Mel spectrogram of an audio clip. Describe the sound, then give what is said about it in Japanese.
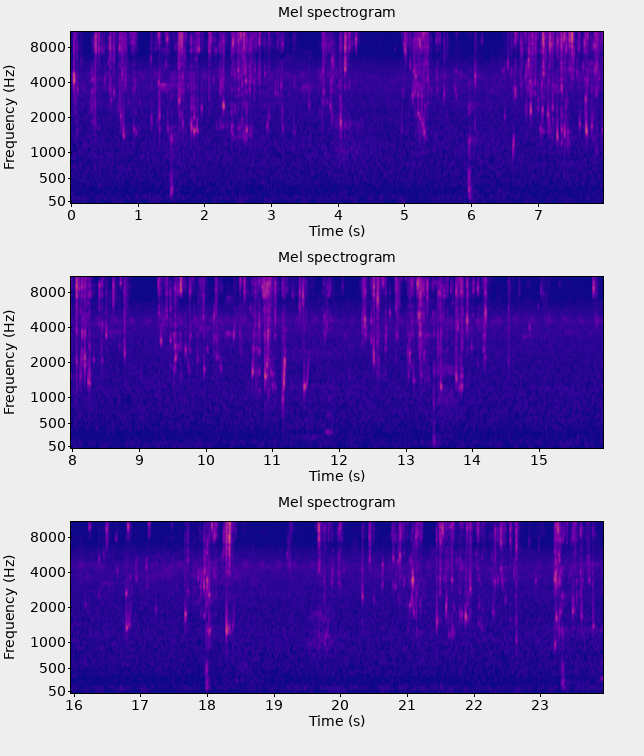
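Water runs over hands being rinsed at a temperature meant not to strip the skin's oils, a faint, steady trickle broken by scattered small drips and splashes. “手の油分を流しすぎない温度で流していきます。”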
